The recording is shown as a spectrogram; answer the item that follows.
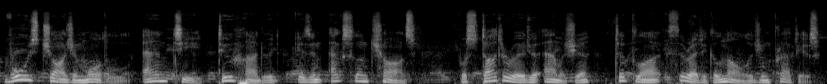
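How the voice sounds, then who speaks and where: A middle-aged man giving formal, deliberate scripted instructional narration as a presenter of technical videos. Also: lowish voice, sing-song, darkish tone. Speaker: presenter of electronics kit videos.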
